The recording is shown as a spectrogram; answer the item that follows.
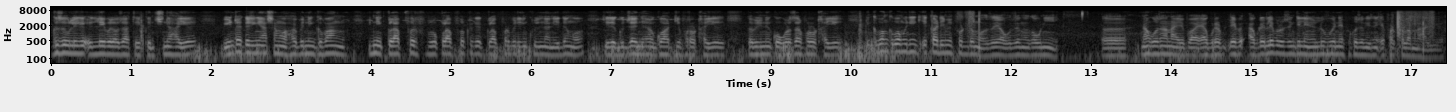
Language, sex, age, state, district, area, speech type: Bodo, male, 18-30, Assam, Udalguri, urban, spontaneous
